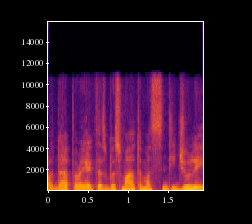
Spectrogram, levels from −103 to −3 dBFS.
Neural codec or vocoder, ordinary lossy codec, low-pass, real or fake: codec, 16 kHz in and 24 kHz out, 0.6 kbps, FocalCodec, streaming, 4096 codes; AAC, 64 kbps; 10.8 kHz; fake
